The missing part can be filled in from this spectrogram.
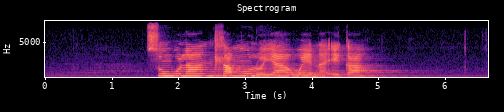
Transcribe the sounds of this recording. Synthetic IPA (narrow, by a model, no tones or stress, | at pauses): suŋɡulanɬamulɔjawɛnaʔɛka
